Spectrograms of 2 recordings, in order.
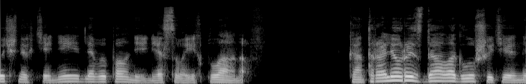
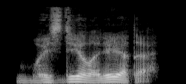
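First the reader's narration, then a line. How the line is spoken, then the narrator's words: Joyful exhale. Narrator (Russian): выдохнул обрадованный Боря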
